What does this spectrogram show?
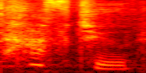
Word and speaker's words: have to: I have to notice I don't say V I say F have half it becomes half to have the two becomes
